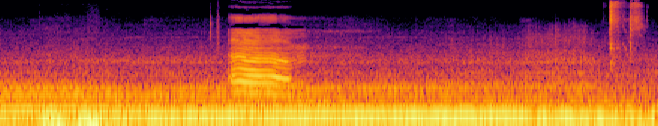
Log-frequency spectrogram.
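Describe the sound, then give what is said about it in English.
A brief synthetic in-car system voice announces that no phones are connected, over a steady, low engine rumble inside a moving car, followed by a faint electronic blip near the end. “My car just decided to fucking tell me that.”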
